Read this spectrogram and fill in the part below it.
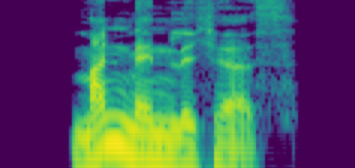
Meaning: strong/mixed nominative/accusative neuter singular of mannmännlich
- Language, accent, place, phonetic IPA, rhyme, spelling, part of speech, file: German, Germany, Berlin, [manˈmɛnlɪçəs], -ɛnlɪçəs, mannmännliches, adjective, De-mannmännliches.ogg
